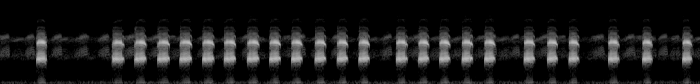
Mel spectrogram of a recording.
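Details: Rapid bursts of rasping croaks from Fejervarya kawamurai in a paddy field near the Kamo River, Itoshima, Japan, quickening to over two notes a second in runs, with distant frogs calling behind.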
